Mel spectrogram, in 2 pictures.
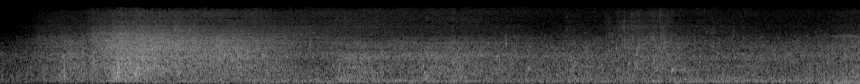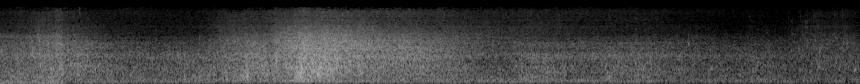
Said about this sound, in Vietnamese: Vua ngồi chờ, tất cả đều yên lặng, và một con sóng nhỏ bủa vào bờ cát làm tóe nước ướt chân vua.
